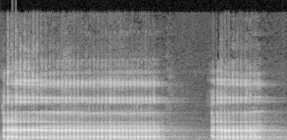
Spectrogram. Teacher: getarnya itu tidak banyak jadi kalau r itu kan banyak getarnya kalau ro getarnya cukup sekali menempel sudah cukup getar sekali sudah cukup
